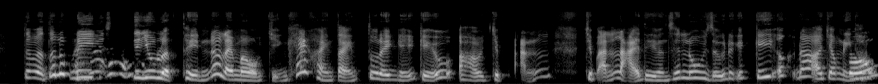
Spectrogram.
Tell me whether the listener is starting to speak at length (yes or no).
no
